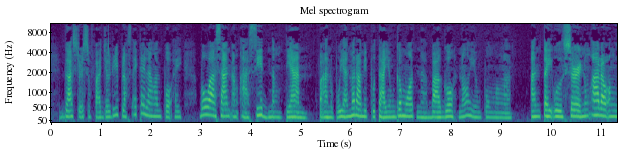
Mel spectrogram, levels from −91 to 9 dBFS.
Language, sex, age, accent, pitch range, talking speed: Filipino, female, 30-49, native, 170-200 Hz, 150 wpm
